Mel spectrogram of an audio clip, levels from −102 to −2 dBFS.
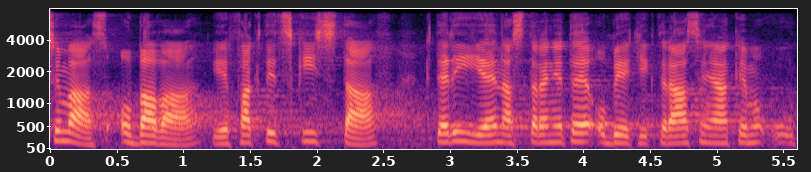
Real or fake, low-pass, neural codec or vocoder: real; 7.2 kHz; none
